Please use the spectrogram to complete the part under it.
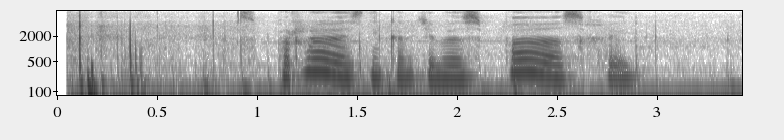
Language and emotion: Russian, positive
